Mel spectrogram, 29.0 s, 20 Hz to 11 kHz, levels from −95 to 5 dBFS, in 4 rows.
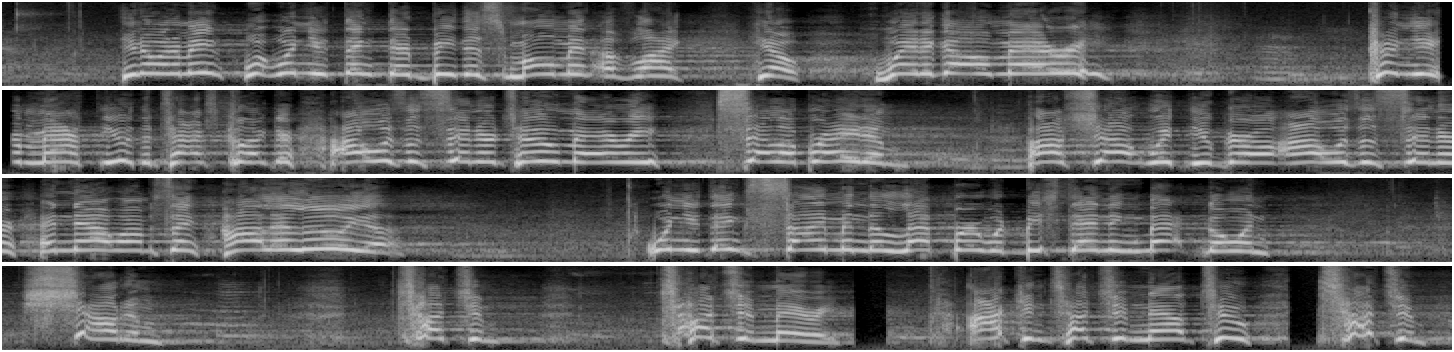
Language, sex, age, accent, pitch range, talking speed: English, male, 40-59, American, 335-390 Hz, 155 wpm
